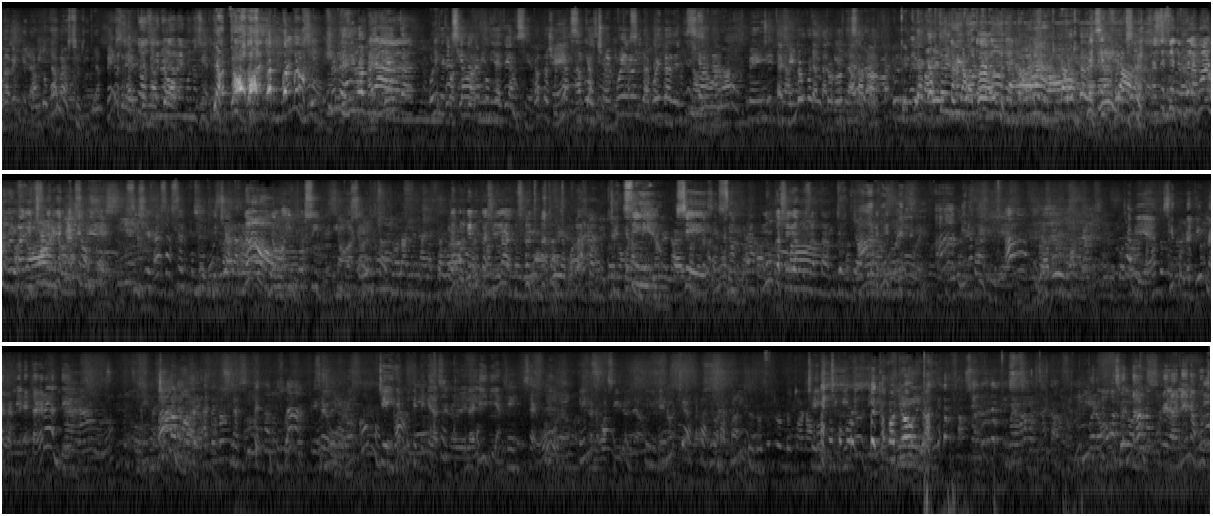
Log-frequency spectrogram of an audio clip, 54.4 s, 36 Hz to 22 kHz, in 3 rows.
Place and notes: Club de la Fuerza Aerea, Montevideo, Uruguay - lisiane cumple 80
It´s Lisianes 80st birthday her guests are arriving.
28 March 2011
